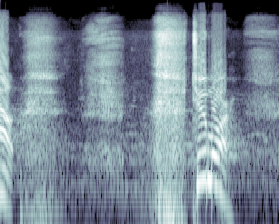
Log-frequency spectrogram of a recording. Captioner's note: everyone breathing in and out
